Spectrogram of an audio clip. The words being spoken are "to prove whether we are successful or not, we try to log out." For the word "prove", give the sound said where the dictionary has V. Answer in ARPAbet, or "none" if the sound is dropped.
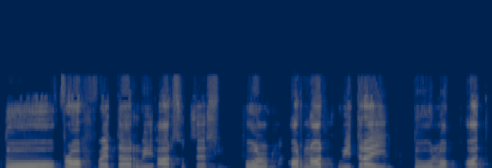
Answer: F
